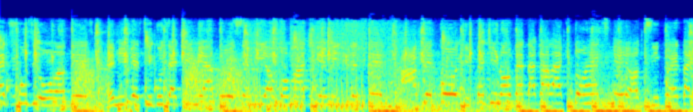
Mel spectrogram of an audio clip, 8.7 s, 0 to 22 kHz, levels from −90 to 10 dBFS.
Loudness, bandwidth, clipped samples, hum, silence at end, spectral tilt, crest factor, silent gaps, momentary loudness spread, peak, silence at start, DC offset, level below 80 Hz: -17 LUFS; 11.5 kHz; under 0.1%; none; 0 s; -4 dB/octave; 10 dB; none; 2 LU; -6 dBFS; 0 s; under 0.1%; -22 dBFS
